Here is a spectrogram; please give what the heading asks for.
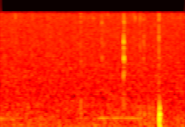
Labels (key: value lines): label: ambient
recorder: HydroMoth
